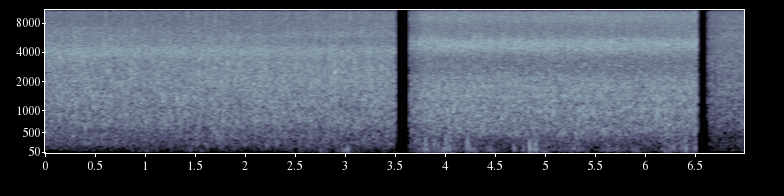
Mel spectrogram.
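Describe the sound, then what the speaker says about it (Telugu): Water pouring steadily at Rathi Balli waterfall, a loud continuous rushing roar close by, broken by two short cuts, with no voices. "చాలా బాగా వాటర్ అయితే ఫ్లో అవుతుంది"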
